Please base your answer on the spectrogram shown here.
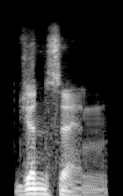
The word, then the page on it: ginseng: British English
